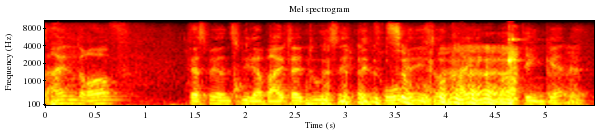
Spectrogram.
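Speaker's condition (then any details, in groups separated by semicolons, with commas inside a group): Parkinson's disease; incurable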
